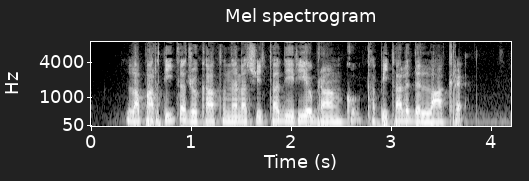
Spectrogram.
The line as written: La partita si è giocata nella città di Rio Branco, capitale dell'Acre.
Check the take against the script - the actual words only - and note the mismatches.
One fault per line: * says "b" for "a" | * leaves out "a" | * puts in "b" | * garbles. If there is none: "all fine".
* leaves out "si"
